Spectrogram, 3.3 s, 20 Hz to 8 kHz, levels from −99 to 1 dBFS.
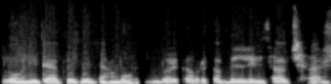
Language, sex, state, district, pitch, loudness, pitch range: Maithili, male, Bihar, Samastipur, 140 Hz, -15 LUFS, 140-145 Hz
